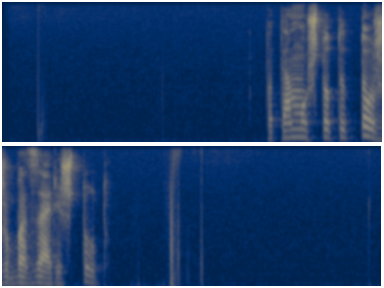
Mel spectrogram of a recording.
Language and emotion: Russian, angry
